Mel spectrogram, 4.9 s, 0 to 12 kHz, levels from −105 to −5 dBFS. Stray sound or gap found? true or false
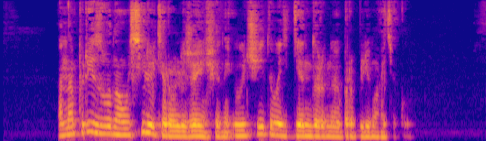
false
